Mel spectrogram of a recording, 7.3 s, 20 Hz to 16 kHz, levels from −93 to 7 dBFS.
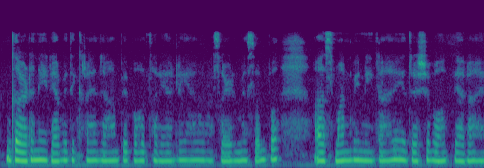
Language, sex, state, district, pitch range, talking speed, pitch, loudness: Hindi, female, Uttar Pradesh, Budaun, 185-200 Hz, 200 wpm, 190 Hz, -29 LUFS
